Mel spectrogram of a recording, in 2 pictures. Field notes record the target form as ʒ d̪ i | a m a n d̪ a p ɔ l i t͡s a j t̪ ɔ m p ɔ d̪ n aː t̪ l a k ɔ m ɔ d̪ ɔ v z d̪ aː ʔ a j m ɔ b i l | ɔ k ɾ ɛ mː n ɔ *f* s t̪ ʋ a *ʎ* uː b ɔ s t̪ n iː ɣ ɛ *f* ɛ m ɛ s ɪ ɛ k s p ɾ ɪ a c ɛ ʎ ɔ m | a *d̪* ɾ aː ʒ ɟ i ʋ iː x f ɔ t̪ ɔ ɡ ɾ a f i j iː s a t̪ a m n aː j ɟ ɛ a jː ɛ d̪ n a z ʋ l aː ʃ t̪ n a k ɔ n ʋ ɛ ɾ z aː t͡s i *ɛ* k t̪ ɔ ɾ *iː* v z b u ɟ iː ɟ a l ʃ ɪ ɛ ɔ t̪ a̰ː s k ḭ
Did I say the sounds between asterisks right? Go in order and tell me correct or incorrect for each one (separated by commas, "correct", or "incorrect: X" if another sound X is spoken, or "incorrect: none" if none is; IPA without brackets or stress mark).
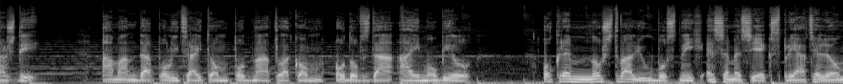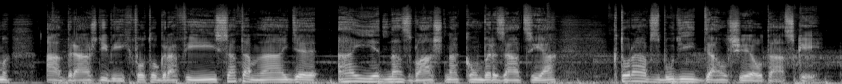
incorrect: ʃ, correct, incorrect: s, correct, incorrect: a, incorrect: aː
